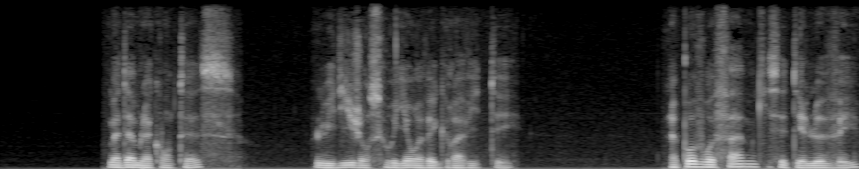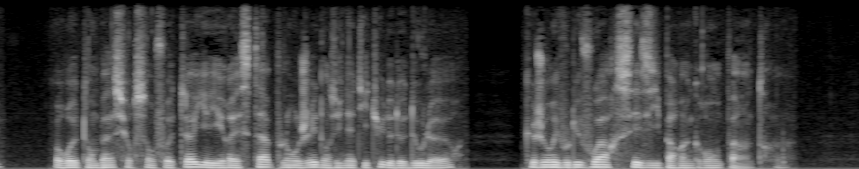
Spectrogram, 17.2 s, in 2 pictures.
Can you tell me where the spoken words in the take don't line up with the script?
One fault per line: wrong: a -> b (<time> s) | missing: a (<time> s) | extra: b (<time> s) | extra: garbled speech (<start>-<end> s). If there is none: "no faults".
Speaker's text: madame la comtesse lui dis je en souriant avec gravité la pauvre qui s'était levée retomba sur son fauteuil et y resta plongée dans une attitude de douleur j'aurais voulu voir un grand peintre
extra: femme (7.2 s)
extra: que (13.8 s)
extra: saisie par (14.8 s)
